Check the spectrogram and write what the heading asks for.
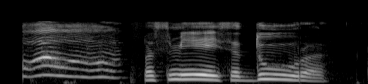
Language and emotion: Russian, angry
